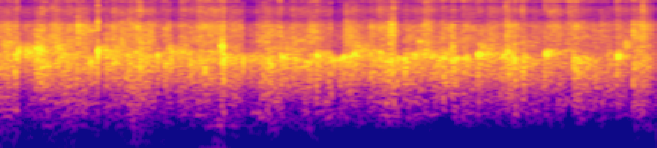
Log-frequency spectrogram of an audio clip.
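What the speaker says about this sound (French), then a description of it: "Acclame très fort, acclame très fort." A church congregation claps loudly and continuously in a dense, roaring wave of applause that fills the space from start to finish, with faint voices mixed in.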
